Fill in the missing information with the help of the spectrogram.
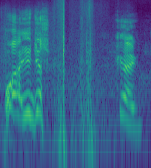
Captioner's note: clapping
